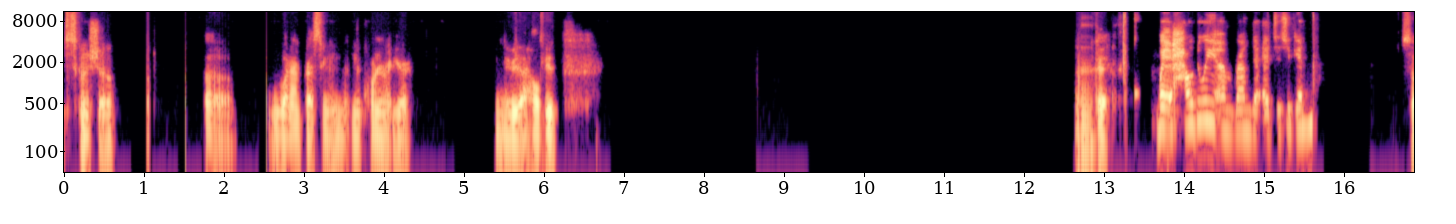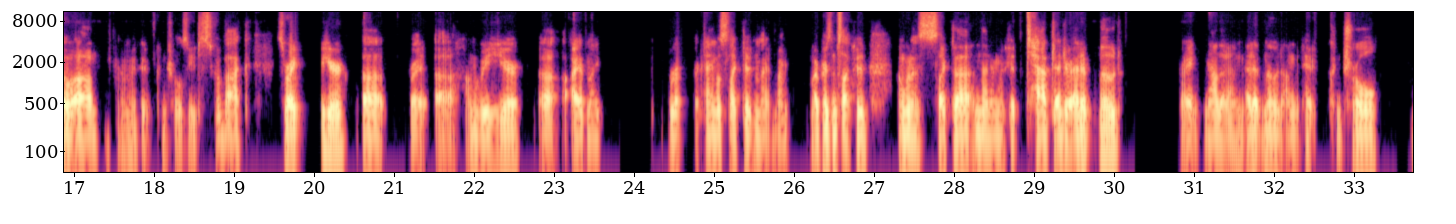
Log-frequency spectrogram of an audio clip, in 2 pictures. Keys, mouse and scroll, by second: 1.0-3.6 shift+drag, 3.6-11.7 shift+middle drag, 18.1 super+z, 21.5 Tab, 29.6 Tab, 30.1-33.7 middle drag.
